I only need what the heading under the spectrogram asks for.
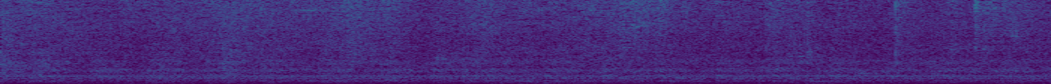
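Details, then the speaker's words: Old Australian-made tool post grinder running: steady, rough rushing whir from worn spindle bearings; motor bearings to be replaced. "You can hear those spindle bearings, they're not real flash, so we'll try and track down some spindle bearings for it and get this back in action."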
